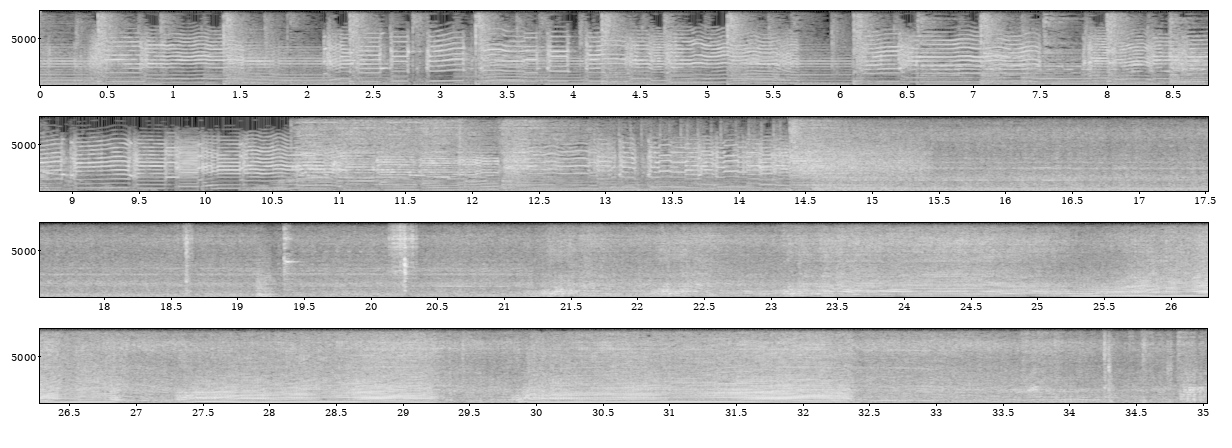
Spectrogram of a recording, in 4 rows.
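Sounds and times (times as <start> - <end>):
car engine revving: 10.4 - 35.0.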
